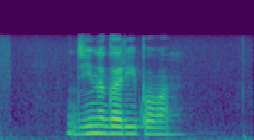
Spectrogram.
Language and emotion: Russian, neutral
